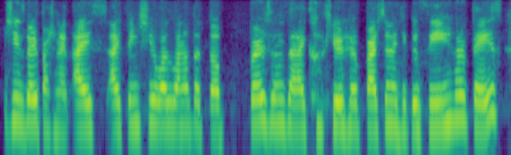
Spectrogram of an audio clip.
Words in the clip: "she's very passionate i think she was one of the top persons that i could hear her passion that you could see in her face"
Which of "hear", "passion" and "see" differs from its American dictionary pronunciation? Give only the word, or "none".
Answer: passion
